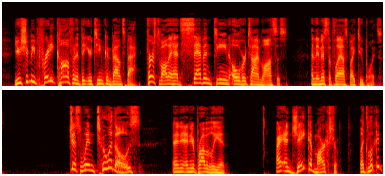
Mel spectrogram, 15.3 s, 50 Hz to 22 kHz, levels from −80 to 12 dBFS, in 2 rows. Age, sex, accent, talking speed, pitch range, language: 40-59, male, American, 170 wpm, 110-180 Hz, English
